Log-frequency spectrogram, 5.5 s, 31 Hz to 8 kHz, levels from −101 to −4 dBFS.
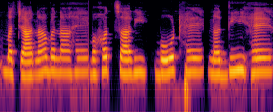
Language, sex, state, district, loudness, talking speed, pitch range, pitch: Hindi, female, Maharashtra, Aurangabad, -23 LUFS, 100 wpm, 205-225 Hz, 220 Hz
